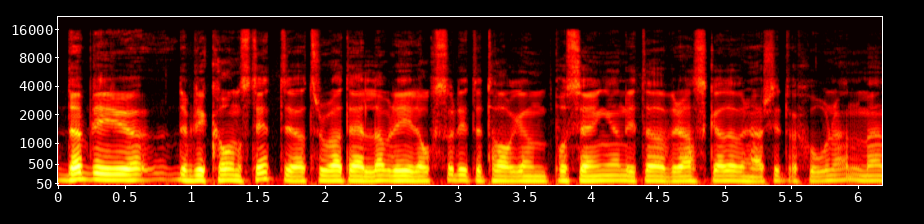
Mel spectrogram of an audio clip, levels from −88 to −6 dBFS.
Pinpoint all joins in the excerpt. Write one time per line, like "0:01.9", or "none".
none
